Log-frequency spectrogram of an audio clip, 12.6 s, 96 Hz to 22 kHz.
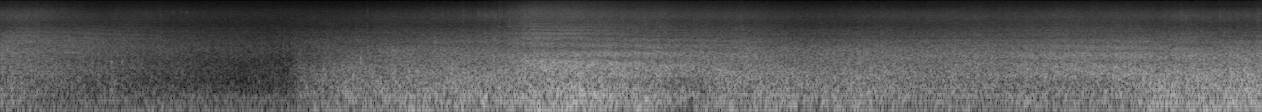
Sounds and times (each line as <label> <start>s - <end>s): waves 3.1s - 12.6s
